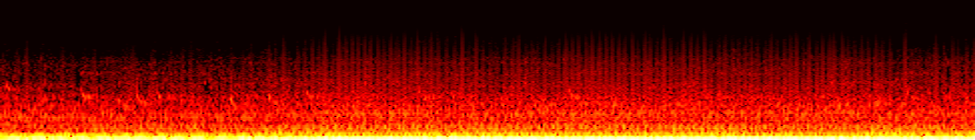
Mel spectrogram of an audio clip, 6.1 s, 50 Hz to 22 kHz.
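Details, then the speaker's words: 1979 Opel Monza series 1 barn find, just revived and idling a bit high: steady smooth rumble with a faint quick puffing tick from a slight exhaust leak, no misfire heard. "Slight exhaust leak. Let's give her a little blip."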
